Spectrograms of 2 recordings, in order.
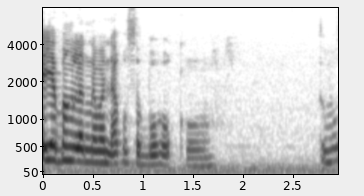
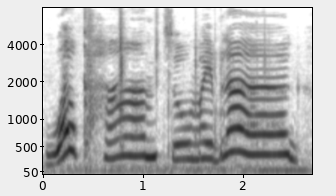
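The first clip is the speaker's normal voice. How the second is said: high, very slow drawn-out welcome; showy intro; 9 semitones higher, much slower than usual. Shown as a demonstration. Vlogger restarting her intro, grand drawn-out welcome. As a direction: announce it like a big show opener. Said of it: "So, baliktad natin".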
